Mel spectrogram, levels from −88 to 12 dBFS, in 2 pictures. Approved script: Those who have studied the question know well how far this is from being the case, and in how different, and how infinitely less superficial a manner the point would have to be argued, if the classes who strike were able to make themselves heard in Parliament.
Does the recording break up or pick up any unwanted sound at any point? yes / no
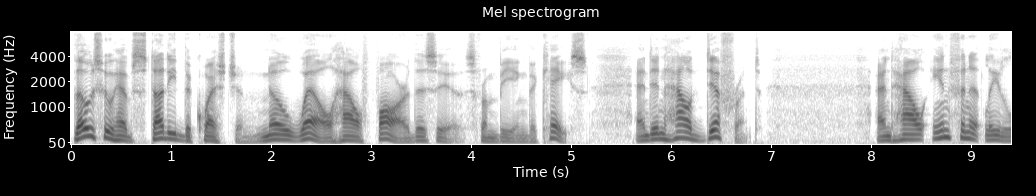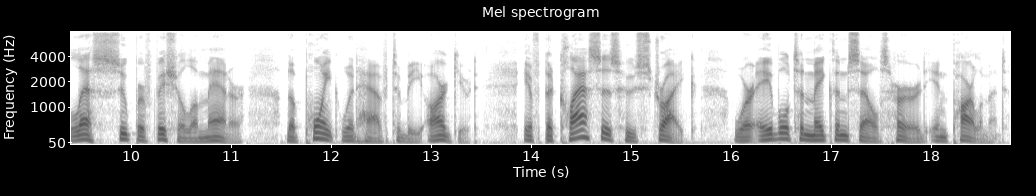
no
